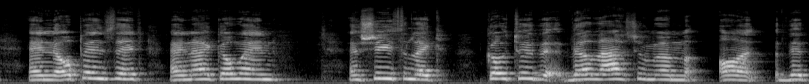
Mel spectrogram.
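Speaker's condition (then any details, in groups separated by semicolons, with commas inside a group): Anoxic brain injury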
